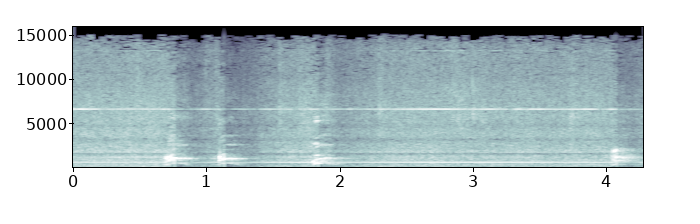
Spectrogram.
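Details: Freddie, a French Bulldog, at play with a running hoover indoors: four short, sharp barks spaced irregularly over the steady, loud whine of the vacuum cleaner.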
